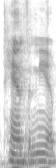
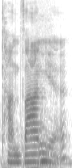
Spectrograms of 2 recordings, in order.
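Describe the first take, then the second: First: The name is said the usual American way. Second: The name is said the non-American way. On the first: The speaker calls it wrong. "As Americans, we we we pronounce it as Tanzania" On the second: The speaker calls it right. "I learned it's called Tanzania"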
